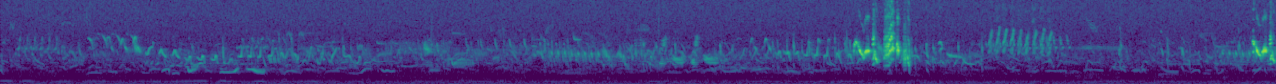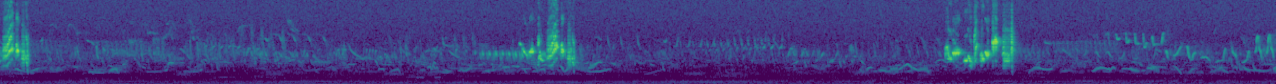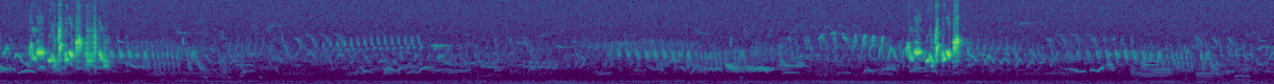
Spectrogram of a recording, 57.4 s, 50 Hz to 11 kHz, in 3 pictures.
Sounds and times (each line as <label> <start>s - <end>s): background noise 0.0s - 57.4s
song thrush 0.0s - 57.4s
willow warbler 8.2s - 57.4s
blackbird 31.0s - 57.4s
pheasant 31.1s - 57.4s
